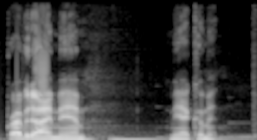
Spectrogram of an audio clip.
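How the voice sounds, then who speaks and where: A man's voice: lowish voice, steady tone, measured pace, pushed and bright. A man playing a hard-boiled, weary private eye in a noir radio play, with terse, sardonic tough-guy talk. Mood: cool, probing. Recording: music bed under voice, amateur audio.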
